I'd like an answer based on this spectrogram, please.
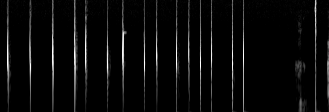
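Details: A silver-haired bat feeding in a valley gives echolocation calls, slowed to audible clicks, repeating in a quick, uneven train as it locates prey.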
